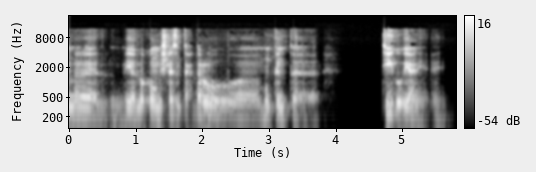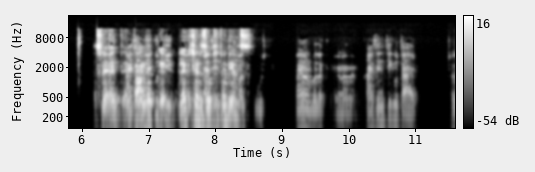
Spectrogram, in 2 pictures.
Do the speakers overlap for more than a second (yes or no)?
yes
